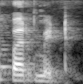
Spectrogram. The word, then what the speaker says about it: permit: Permit is P. When you give stress on P, beginning wala P, तो वो permit document है. Suppose I say, I can't permit you.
